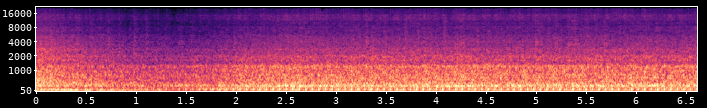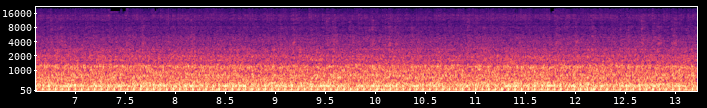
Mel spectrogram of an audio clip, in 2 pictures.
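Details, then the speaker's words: John Deere L120 mower after a carburetor replacement, choke on and throttle about midway: the single-cylinder engine catches after a brief dip and settles into a steady, even putter. Normal running with no gas poured in the carburetor. "So it did fire up, so that's a good sign. I mean, I didn't have to pour any gas in the carburetor or anything like that."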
